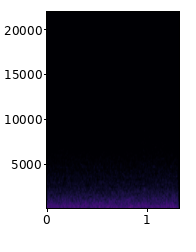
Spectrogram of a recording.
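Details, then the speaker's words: Intel TS15A stock CPU cooler on an overclocked CPU running a Blender render: steady even airy rush, fairly loud but not bothersome; normal fan noise under load. "소음이 그냥 들을만해요. 그렇게 작은 소리는 아닌데 그렇다고 막 거슬린다 막 이 정도 수준까지는 아닌 것 같아요."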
